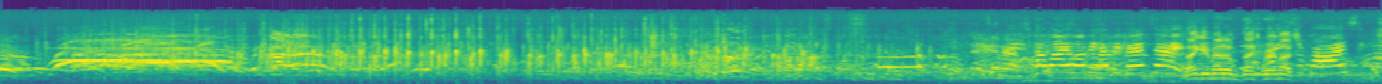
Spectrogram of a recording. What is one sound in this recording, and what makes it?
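A crowd of adults chatters and laughs loudly close by.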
